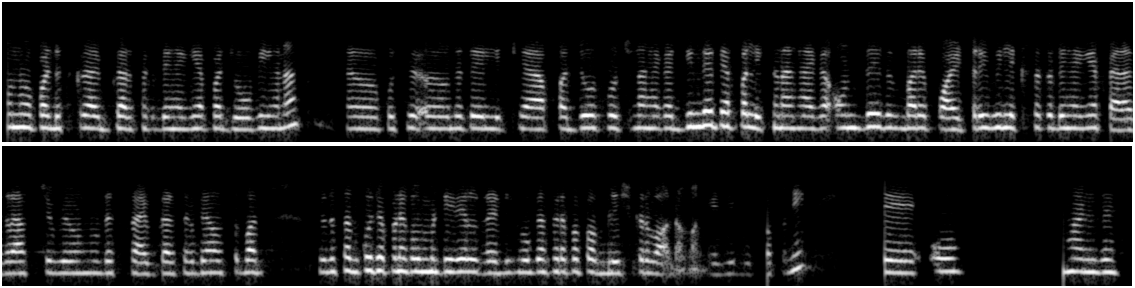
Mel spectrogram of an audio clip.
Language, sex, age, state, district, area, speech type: Punjabi, female, 18-30, Punjab, Muktsar, urban, conversation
